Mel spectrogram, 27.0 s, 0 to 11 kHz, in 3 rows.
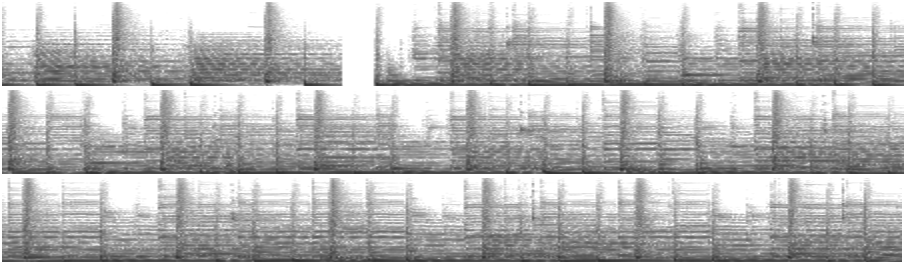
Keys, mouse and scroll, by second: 3.2 scroll down 1, 4.7 click, 5.3 scroll down 1, 6.7 scroll up 1, 9.0 click, 12.3 scroll down 1, 14.4-14.8 scroll up 2, 14.6 ], 14.8 ], 15.0 click, 18.6 scroll up 1, 18.8-20.0 typing, 19.0 click, 20.1 click, 20.5 scroll down 1, 21.0 click, 21.2 scroll down 1, 23.2 scroll down 1, 24.2-25.6 drag, 25.6 ctrl+t.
